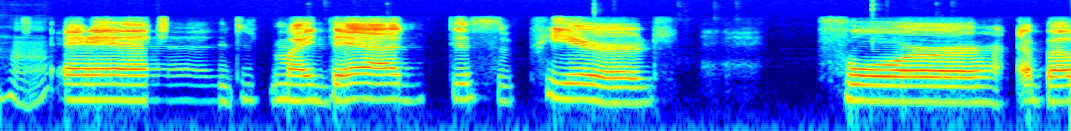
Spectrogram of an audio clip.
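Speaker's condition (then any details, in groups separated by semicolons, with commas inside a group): Multiple sclerosis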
